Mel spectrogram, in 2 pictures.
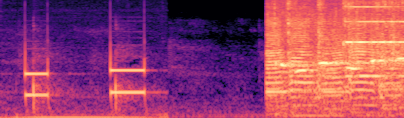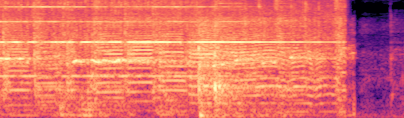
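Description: Two short telephone keypad beeps sound near the start, followed after a pause by a long, loud, buzzing ringtone or tone that plays steadily for several seconds before cutting off.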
